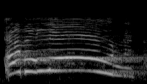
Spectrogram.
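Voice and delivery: drawn-out, very high mock wail; dad's wailing outburst. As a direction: cry it out like a hysterical father, loud and slow. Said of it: "my dad's reaction was the craziest thing".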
